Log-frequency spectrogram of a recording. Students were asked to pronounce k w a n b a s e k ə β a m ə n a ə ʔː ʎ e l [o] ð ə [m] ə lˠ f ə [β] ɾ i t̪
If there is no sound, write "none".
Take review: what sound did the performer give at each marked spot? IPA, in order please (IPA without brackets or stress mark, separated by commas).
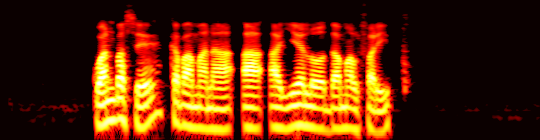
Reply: o, m, none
